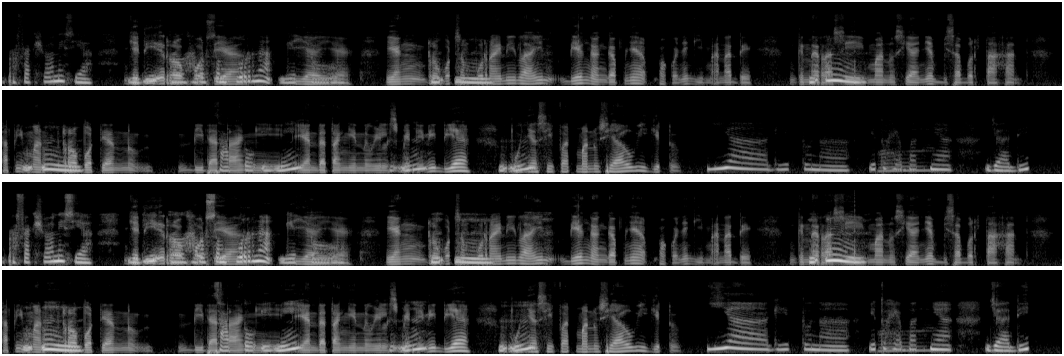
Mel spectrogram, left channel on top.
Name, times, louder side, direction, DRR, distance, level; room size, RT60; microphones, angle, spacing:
voice 1, 0.0-3.4 4.3-4.9 8.1-8.7 10.8-11.4 12.7-13.6 14.5-14.9 15.6-16.0 17.6-19.1 19.4-20.9, right 4 dB, 70° right, 0.6 m, -24 dB
voice 2, 1.3-2.5 2.9-12.1 12.4-17.4 19.4-20.0, right 1 dB, 10° right, 1.1 m, -31 dB
open air
head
